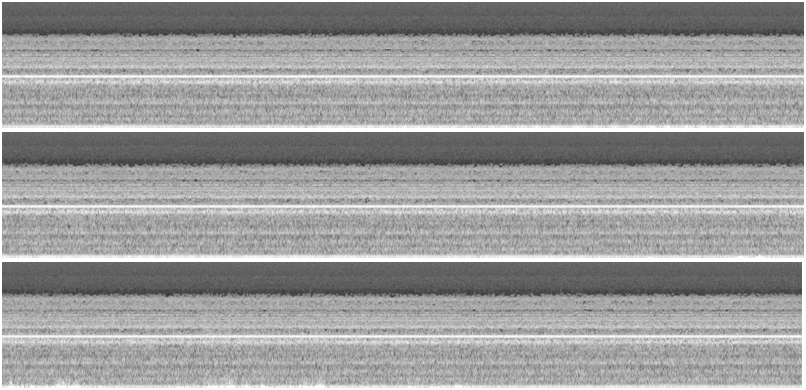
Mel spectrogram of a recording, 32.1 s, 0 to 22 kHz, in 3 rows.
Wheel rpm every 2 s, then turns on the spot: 0, 0, 0, 0, 0, 0, 0, 0, 0, 0, 0, 0, 0, 0, 0, 0.
none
